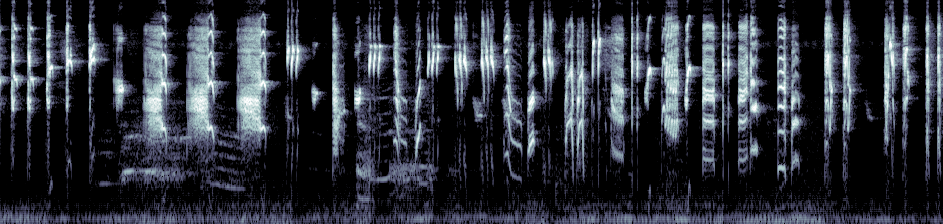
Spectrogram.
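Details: Cendet, a long-tailed shrike, singing persistently as a lure to make other shrikes answer: a dense, continuous medley of sharp chips, harsh bursts, and quick twittering notes with hardly a pause.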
